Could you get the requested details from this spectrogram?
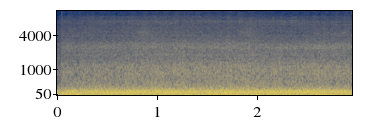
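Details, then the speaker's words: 1982 Suzuki GS750T with aftermarket pipe, riding and cruising; deep steady exhaust drone with little crispness or pull; owner suspects lean running, jetting set from the book, may raise needle clips; flat, weak-pulling engine note. "sounds like it's running lean it rides really low it just doesn't run for"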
